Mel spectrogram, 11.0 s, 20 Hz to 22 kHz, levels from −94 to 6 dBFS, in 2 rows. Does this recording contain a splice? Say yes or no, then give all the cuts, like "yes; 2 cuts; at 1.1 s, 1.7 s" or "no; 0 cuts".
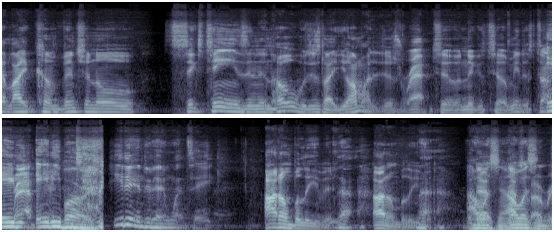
yes; 1 cut; at 6.5 s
